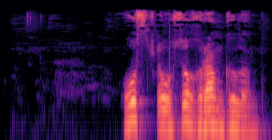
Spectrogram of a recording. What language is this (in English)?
Abkhazian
